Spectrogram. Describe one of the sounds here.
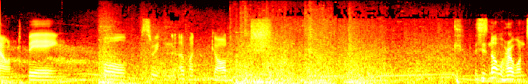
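A car engine revs.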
